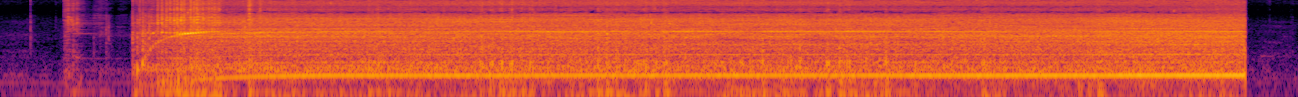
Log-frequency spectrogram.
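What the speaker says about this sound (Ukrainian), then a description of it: "Три яйця збиваємо." Electric kitchen mixer beating three eggs, switching on abruptly and running at a steady, loud whine for about eight seconds before cutting off, close by and without talking.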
